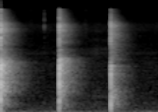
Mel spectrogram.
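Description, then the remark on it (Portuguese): Three sharp hand claps, slow and evenly spaced, from a single person, each ringing out briefly before the next, with no voices. “Uma salva de palmas para ele que ganhou mil paus com dois papéis.”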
